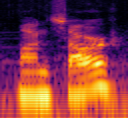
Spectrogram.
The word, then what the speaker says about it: Mansur: is my surname, so we don't pronounce it, and my name is Mansur, so we can just say it like man. Sounds like Mon from Monday. Okay, Mon. Okay. And Sur sounds like sour. Monsar.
